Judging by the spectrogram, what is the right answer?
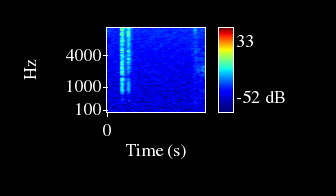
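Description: Two quick keystrokes on a computer keyboard while a password is entered, close and crisp, followed by quiet room tone and a faint third tap near the end.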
